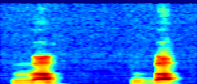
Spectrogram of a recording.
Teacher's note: میم اور با کے لیے ہم ہونٹوں کو ملا کر کھولتے ہیں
